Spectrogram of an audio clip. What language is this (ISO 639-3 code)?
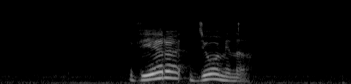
rus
